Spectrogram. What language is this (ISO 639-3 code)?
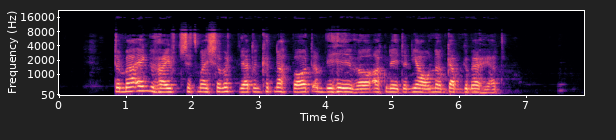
cym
